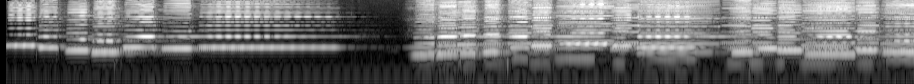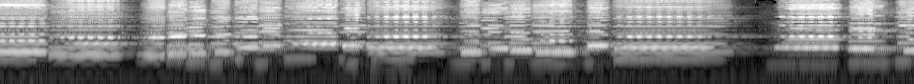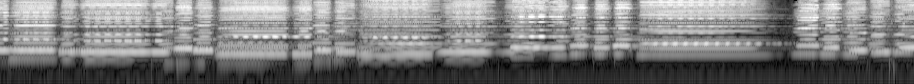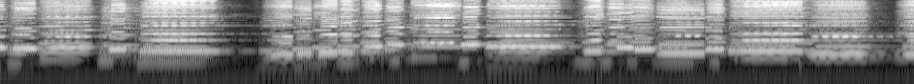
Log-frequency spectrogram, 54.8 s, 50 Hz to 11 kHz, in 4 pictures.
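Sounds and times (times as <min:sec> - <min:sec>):
hymns on chromatic harmonica: 0:00.1 - 0:54.8.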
